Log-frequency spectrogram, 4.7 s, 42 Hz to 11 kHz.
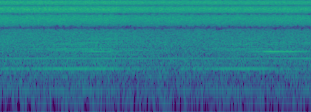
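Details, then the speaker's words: Emerson (Sears) ceiling fan, model CF-523-L (possibly HF-523-L), 52-inch blades, slowed on a decade capacitor test rig at a very low capacitance setting; steady, noisy motor hum, not sawing, close to stalling. "it's noisy though I can hear it it's not sawing"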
